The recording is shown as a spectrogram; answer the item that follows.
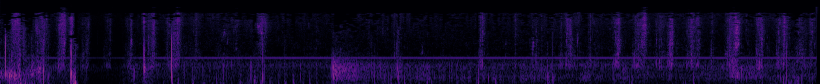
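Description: A puppy's paws tapping and scratching at clear ice: a run of sharp, irregular clicks and knocks, the loudest right at the start and just before one second in, over a faint steady high tone.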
